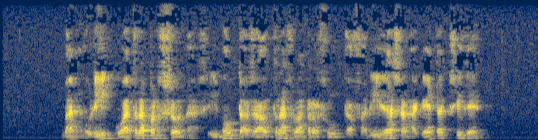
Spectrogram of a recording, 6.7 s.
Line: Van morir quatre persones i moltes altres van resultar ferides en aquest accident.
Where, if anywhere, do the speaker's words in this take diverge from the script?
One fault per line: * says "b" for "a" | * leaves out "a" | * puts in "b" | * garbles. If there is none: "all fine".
all fine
